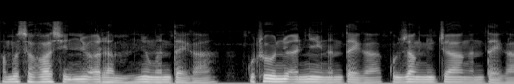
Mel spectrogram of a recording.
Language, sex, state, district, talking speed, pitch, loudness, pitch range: Wancho, male, Arunachal Pradesh, Longding, 210 wpm, 115 Hz, -17 LUFS, 105-120 Hz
